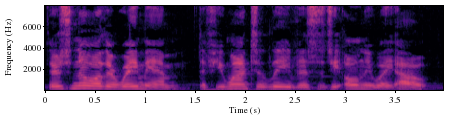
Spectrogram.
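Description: A woman's voice: on the low side, normal speed, warm tone, close to an everyday voice. A woman reading the lines of a polite, firm male cab driver in a spoken memoir, with faint guitar music behind. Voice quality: matter-of-fact, insistent.

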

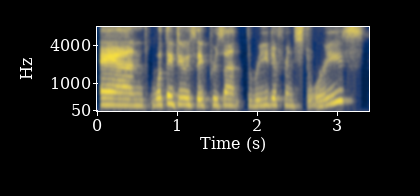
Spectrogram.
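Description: A young woman co-hosting a podcast in casual chat, animated, swearing freely and laughing often. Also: a little high, normal speed. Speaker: podcast co-host.

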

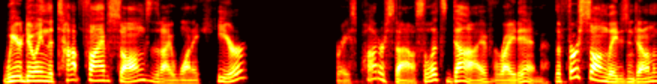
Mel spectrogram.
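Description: Animated, unhurried male music podcaster. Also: mid-range voice, dry recording, clean studio sound. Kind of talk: enthusiastic music review monologue.

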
